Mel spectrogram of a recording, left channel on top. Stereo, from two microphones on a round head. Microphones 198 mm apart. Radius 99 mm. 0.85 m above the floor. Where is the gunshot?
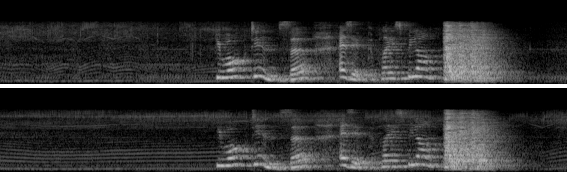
45° left (ahead or behind), 5 m.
